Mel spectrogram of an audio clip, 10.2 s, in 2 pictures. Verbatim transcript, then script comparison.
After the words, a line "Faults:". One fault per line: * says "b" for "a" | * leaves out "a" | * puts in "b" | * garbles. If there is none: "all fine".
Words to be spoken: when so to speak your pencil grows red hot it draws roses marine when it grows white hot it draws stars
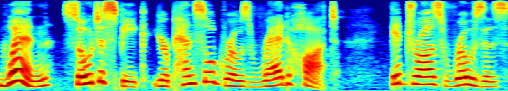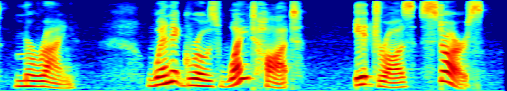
when so to speak your pencil grows red hot it draws roses marine when it grows white hot it draws stars
Faults:
all fine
